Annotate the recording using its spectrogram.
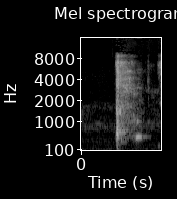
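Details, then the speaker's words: A person sneezes: a single sudden, forceful burst of air that fades quickly, with a faint room hum before it. "me bless you you're going to get get away your position if you keep sneezing"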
